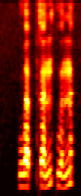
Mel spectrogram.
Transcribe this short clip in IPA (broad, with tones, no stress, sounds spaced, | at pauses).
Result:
w ɐ˨ p̚ k ɐ˨˥ n kʷ ɐ˨˥ n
